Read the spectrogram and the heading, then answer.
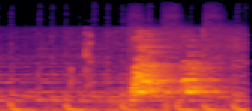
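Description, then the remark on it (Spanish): A dog barks twice in quick succession, sharp, over a steady low rhythmic thumping in the background. “No creerás todo lo que oirás de tu perro.”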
